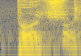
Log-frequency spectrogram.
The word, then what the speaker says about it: Puig: Se pronuncia, en catalán se pronuncia Puig. Puig.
